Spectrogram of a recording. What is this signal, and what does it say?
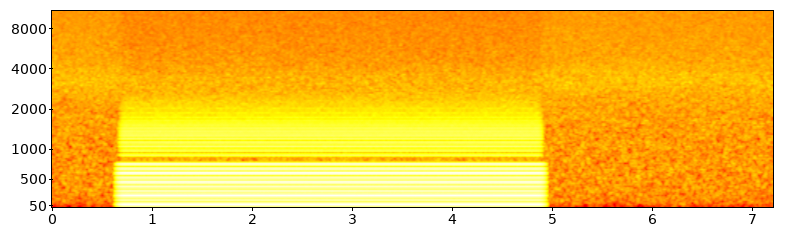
Ship horn signal, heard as a ship's horn, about 80 Hz. 1 long. At sea: a vessel nearing a blind bend, or under power and making way in fog.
